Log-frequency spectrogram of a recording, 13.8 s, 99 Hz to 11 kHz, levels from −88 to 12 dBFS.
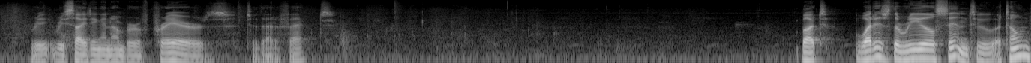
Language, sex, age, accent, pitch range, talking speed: English, male, 50-69, American, 100-135 Hz, 70 wpm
